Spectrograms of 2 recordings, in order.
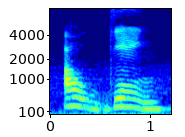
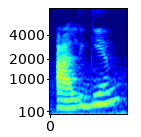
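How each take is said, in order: First: "alguém" as au-GAYN, L like U, stress on the last syllable; Portuguese pronunciation. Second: "alguien" the Spanish way, stress on the first syllable AL; Spanish pronunciation. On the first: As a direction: stress GUÉM in "alguém", nasal ending. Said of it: "mas no português é". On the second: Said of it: "No espanhol vocês dizem". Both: Shown as a demonstration.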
